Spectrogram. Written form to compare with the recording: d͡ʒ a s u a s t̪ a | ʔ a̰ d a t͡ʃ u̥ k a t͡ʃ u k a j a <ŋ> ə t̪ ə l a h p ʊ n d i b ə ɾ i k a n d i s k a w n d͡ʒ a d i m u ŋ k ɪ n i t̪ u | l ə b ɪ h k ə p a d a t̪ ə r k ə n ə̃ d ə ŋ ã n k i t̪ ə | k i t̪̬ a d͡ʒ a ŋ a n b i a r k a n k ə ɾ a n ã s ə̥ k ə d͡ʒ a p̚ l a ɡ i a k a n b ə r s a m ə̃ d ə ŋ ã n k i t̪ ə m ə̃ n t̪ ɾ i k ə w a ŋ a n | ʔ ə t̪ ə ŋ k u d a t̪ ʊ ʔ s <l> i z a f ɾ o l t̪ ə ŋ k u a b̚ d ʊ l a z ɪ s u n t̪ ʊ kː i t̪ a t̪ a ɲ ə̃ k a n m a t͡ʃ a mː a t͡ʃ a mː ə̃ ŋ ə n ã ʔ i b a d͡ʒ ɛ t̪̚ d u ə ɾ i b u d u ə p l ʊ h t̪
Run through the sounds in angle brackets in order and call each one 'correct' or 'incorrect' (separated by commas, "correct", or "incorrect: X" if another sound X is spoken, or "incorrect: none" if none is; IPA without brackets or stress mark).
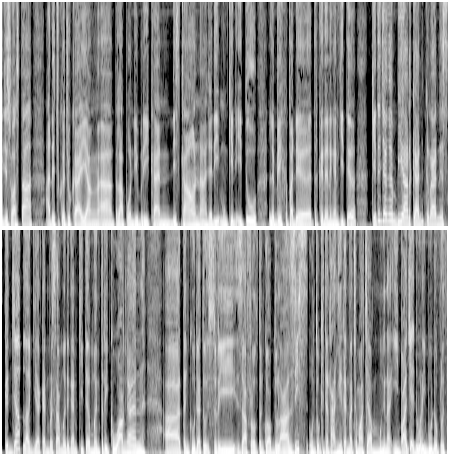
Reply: correct, incorrect: ɾ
